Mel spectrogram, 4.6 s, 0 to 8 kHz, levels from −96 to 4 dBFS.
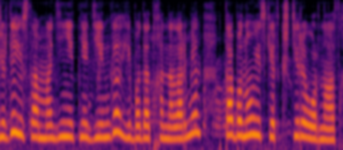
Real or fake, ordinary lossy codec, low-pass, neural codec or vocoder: real; none; none; none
